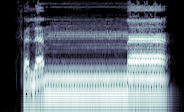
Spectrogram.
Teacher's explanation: میم مشدد 2 حرکت غنه داره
